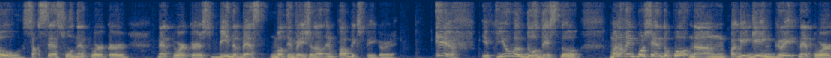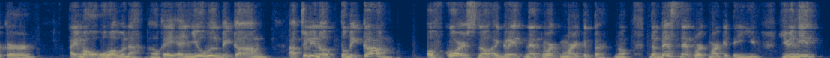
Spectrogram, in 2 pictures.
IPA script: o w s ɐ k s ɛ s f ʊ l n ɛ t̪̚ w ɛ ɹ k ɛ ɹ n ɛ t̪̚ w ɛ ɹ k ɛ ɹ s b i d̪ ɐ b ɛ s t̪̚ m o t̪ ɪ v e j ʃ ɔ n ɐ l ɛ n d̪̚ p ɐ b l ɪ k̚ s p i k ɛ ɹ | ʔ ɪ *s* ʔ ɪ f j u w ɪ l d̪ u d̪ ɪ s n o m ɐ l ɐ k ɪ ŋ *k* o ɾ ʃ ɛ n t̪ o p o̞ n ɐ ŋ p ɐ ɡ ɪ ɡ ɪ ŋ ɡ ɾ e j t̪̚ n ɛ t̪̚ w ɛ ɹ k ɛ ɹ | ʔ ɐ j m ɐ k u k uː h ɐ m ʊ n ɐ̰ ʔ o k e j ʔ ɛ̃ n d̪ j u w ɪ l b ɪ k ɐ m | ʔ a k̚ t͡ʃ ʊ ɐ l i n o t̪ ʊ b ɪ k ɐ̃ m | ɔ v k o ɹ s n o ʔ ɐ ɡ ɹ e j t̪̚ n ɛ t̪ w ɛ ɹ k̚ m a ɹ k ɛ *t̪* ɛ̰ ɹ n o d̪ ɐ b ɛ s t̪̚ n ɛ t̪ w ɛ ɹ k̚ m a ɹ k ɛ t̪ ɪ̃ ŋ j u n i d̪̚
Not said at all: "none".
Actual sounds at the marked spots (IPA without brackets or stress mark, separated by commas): f, p, t̪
